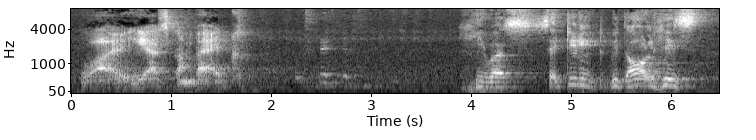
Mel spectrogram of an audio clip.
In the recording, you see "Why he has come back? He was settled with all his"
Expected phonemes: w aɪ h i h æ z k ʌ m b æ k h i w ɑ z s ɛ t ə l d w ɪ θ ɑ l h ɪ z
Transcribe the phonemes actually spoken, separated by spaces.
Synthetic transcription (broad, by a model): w aɪ h i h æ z k ʌ m b æ k h i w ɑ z s ɛ t ə l d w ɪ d ɑ l h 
